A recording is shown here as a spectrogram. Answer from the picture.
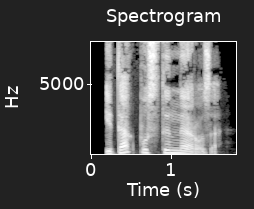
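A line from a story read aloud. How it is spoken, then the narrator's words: Lazy lecturing teacher. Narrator (Russian): лениво читал учитель Тан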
